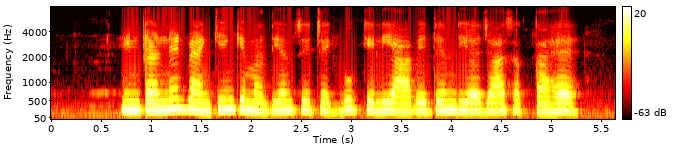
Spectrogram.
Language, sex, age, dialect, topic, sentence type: Hindi, female, 18-24, Hindustani Malvi Khadi Boli, banking, statement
